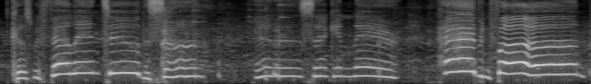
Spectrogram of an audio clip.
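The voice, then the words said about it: Singing in falsetto. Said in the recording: “You have a great falsetto, man.”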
